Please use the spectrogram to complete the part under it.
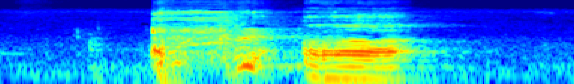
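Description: Two quick, rough coughs close to the mic, about half a second apart, each a harsh burst with voiced throat noise, then quiet.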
